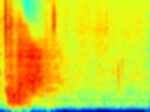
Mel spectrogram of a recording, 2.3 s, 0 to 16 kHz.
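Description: Hood of a 1987 Buick Grand National slammed shut: one loud bang at the start, ringing out over about half a second.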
